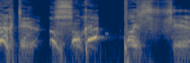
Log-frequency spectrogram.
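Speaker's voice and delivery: very high, quiet choking wheeze; strangled rasp. A narrator's reading. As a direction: rasp it out while being throttled. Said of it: "Хрипел он".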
